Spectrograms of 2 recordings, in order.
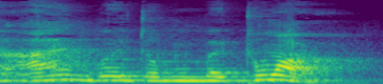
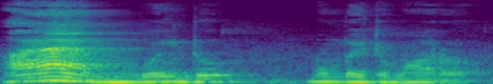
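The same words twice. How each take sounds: First: The word "tomorrow" carries the stress. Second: The word "am" carries the stress. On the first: No other day is meant. "rules out the day after tomorrow or any other following day" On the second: The trip will happen no matter what. "shows the conviction and the definiteness"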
